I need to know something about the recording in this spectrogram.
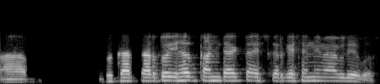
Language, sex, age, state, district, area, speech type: Kashmiri, male, 30-45, Jammu and Kashmir, Shopian, rural, conversation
